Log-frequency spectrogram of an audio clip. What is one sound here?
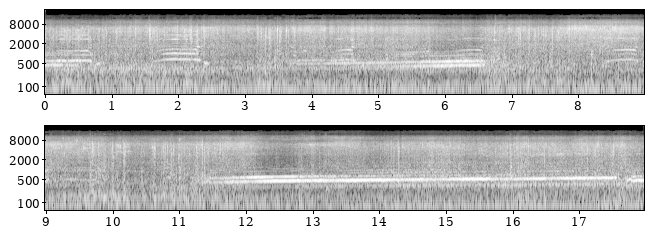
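A motorcycle engine hums steadily and rises in pitch as it speeds up.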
